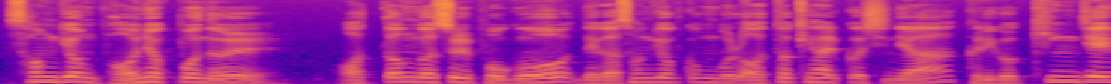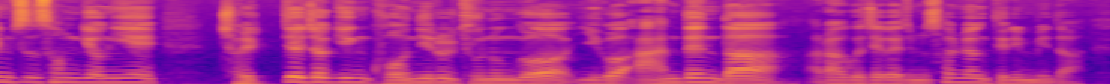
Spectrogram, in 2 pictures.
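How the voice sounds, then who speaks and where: A middle-aged man, a pastor, giving a conversational Bible lesson and reading verses aloud slowly. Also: mid-range voice, darkish tone. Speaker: pastor teaching a Bible class. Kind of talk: lecture, explaining Bible translations.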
